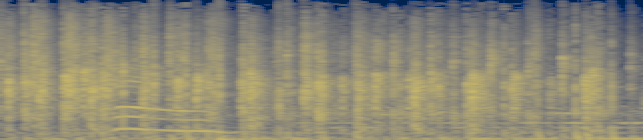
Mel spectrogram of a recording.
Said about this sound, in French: Les amis, je vous demande d'applaudir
